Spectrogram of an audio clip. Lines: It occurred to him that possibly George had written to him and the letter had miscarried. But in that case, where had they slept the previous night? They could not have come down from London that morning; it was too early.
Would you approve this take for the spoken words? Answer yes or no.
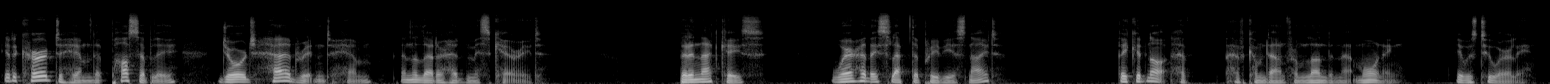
no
